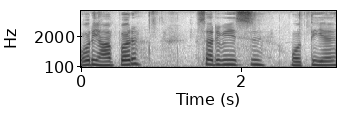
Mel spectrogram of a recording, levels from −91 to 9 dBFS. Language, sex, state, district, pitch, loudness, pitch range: Hindi, male, Bihar, Vaishali, 220 Hz, -15 LUFS, 200-235 Hz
